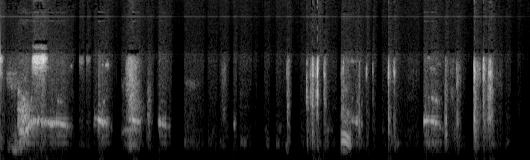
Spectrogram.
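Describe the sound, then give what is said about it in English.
A dog whimpers and yips in short, plaintive bursts, with a louder whine at the start followed by a series of softer whimpers and brief pauses. “Uh, poor dog. Whose dog is that?”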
